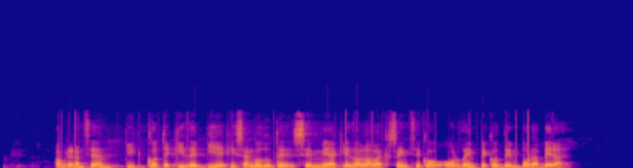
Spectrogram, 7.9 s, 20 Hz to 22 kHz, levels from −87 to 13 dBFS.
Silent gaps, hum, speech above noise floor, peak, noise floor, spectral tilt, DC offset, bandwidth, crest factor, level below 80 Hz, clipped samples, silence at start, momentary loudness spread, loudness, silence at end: none; none; 74 dB; 0 dBFS; -85 dBFS; -7 dB/octave; under 0.1%; 7.6 kHz; 12 dB; -50 dBFS; under 0.1%; 0.7 s; 6 LU; -12 LUFS; 0.8 s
